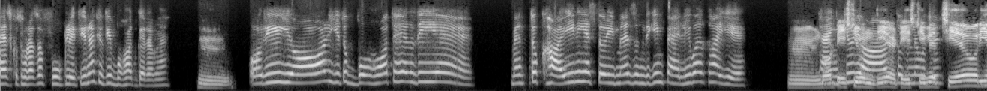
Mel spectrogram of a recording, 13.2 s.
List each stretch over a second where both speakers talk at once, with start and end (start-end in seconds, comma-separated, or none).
10.9-12.6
